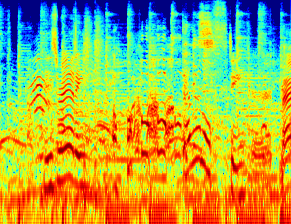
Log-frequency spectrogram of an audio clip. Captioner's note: laughter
